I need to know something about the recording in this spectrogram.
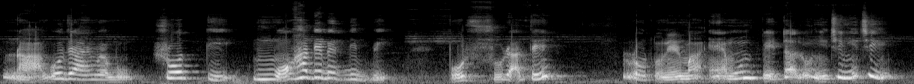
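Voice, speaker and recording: A woman's voice: fairly high pitch, expressive, takes it slowly, vocal fry, long pauses, dark tone, heavily acted. Woman voicing a plaintive, henpecked male house servant. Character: meek, aggrieved male domestic servant, henpecked and whining.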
